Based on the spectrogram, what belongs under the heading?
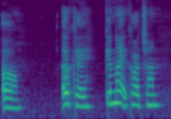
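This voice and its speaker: A woman's voice: high-pitched, normal speed, voice pushed up, close to an everyday voice. Woman voicing a shy teen boy, eager, apologetic, flustered, storybook reading, plain voice. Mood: cheerful. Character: shy cheerful teenage boy student.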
